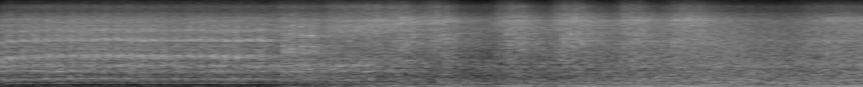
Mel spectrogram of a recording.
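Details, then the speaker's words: Tucker snow cat after fuel metering/heat riser work: engine catches and settles into steady even idle without stumbling or misfire, metering fuel properly; oil likely fuel-diluted, tune-up still needed. "well it runs it idles it meters fuel fantastic"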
